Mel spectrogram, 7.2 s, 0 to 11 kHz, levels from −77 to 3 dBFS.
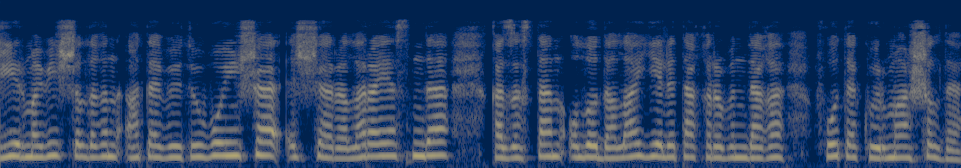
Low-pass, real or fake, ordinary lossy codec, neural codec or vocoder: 7.2 kHz; real; AAC, 32 kbps; none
